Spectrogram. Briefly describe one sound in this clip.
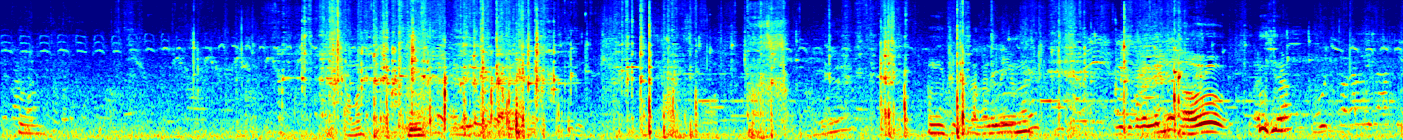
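Bricks clink and knock as a metal bar pries them loose.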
